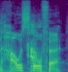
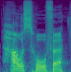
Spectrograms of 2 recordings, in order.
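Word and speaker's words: Haushofer: we would pronounce it house really with strong pronunciation house Hofer house Hofer house Hofer okay so Carl Houser who was the teacher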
